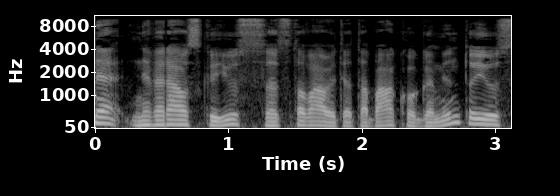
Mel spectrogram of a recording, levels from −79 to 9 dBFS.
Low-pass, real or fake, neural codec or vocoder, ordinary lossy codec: 9.9 kHz; real; none; MP3, 48 kbps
